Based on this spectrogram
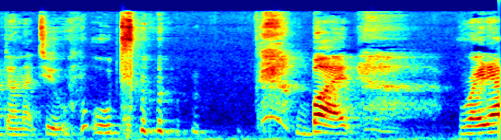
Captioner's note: laughing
